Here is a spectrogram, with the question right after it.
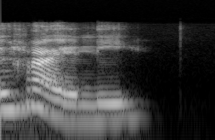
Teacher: israelí es una palabra aguda. Mayor fuerza de voz en la última sílaba y además termina en vocal.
